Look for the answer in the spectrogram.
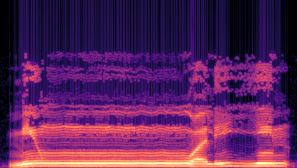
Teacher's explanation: نون در واو ادغام میشه، حروف یرملون.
